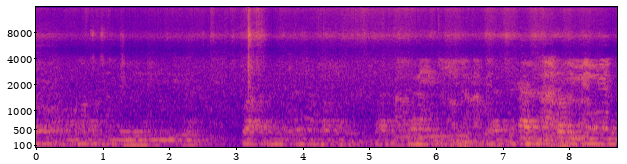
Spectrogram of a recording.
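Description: A young man sings a slow, drawn-out chant into a microphone, pausing briefly for breath.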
